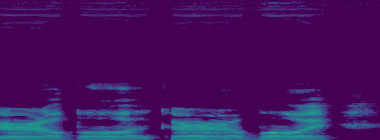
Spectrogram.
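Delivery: mock very slow, high, drawn-out panicked yelling. Retelling a movie scene where a panicking mother shouts: imitating panicked yelling. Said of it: "she panics, starts yelling".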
